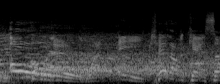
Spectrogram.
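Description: Boxing gloves landing punches in a heavyweight exchange: several short sharp smacks, with raised voices calling out underneath.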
